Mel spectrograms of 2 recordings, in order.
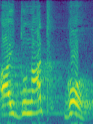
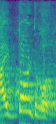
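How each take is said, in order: First: Do and not are said as two words. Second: Do and not merge into one syllable. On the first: "डू नॉट बोलेंगे" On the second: "डू नॉट को short में डोंट बोलते"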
